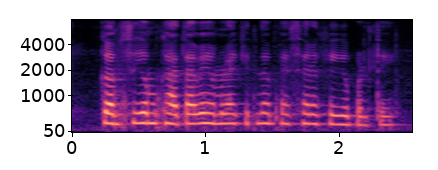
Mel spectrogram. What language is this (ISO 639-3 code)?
mag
